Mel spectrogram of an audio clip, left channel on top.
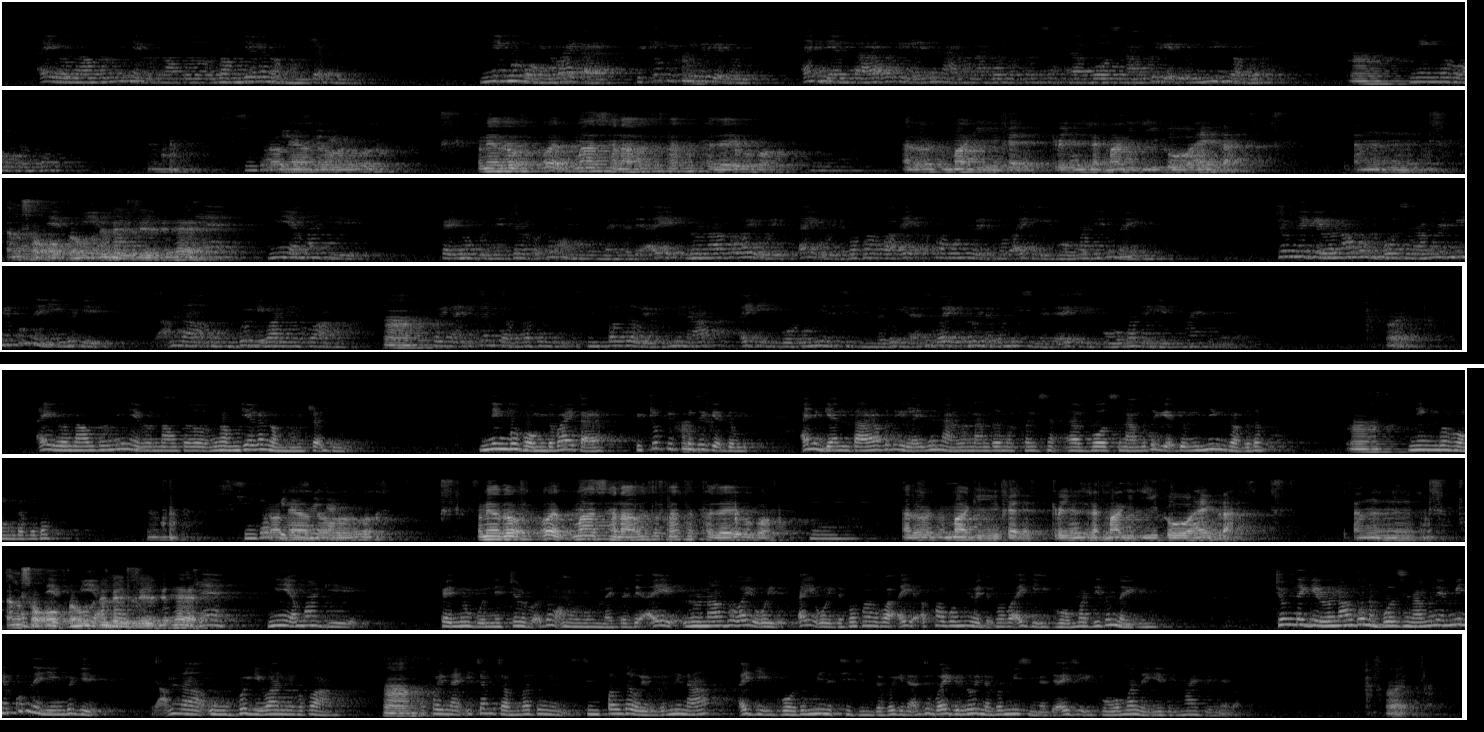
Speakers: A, on the right; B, on the right.
A: ꯑꯩ ꯔꯣꯅꯥꯜꯗꯣꯅꯤꯅꯦ ꯔꯣꯅꯥꯜꯗꯣ ꯉꯝꯒꯦꯔꯥ ꯉꯝꯃꯣꯏꯗ꯭ꯔꯥ ꯑꯗꯨꯝ ꯅꯤꯡꯕ ꯍꯣꯡꯗꯕ ꯍꯥꯏꯇꯥꯔꯦ ꯄꯤꯛꯇ꯭ꯔꯨ ꯄꯤꯛꯄꯗꯒꯤ
B: ꯎꯝ
A: ꯑꯗꯨꯝ ꯑꯩꯅ ꯒ꯭ꯌꯥꯟ ꯇꯥꯔꯕꯗꯒꯤ ꯂꯩꯗꯅ ꯔꯣꯅꯥꯜꯗꯣꯅ ꯐꯣꯟ ꯕꯣꯜ ꯁꯅꯕꯗꯒꯤ ꯑꯗꯨꯝ ꯅꯤꯡꯈ꯭ꯔꯕꯗꯣ ꯎꯝ
B: ꯑꯥ
A: ꯅꯤꯡꯕ ꯍꯣꯡꯗꯕꯗ‌ꯣ
B: ꯎꯝ
A: ꯁꯤꯟꯗꯣꯛꯄꯤꯗꯕ
B: ꯔꯣꯅ‌ꯦꯜꯗ‌ꯣꯗꯨꯕꯨ
A: ꯍꯥꯏꯇꯥꯔꯦ
B: ꯍ‌ꯣꯅ‌ꯦꯜꯗ‌ꯣ ꯍꯣꯏ ꯃꯥ ꯁꯥꯟꯅꯕꯁꯨ ꯈꯔ ꯐꯖꯩꯌꯦꯕꯀꯣ
A: ꯎꯝ
B: ꯑꯗꯨ ꯑꯣꯏꯁꯨ ꯃꯥꯒꯤ ꯀ ꯀꯔꯤ ꯍꯥꯏꯁꯤꯔ ꯃꯥꯒꯤ ꯏꯒꯣ ꯍꯥꯏꯒꯗ꯭ꯔꯥ ꯈꯤꯇꯪ ꯈꯤꯇꯪ
A: ꯑꯗꯨꯗꯤ
B: ꯁꯣ ꯑꯣꯐ
A: ꯃꯤ
B: ꯇꯧꯕꯗꯤ
A: ꯑꯃꯒꯤ
B: ꯂꯩꯗꯤ ꯂꯩꯕꯅꯤꯍ‌ꯦ
A: ꯑꯦ ꯃꯤ ꯑꯃꯒꯤ ꯀꯩꯅꯣꯕꯨ ꯅꯦꯆꯔꯕꯨ ꯑꯗꯨꯝ ꯑꯃꯥꯃꯝ ꯂꯩꯇ꯭ꯔꯗꯤ ꯑꯩ ꯔꯣꯅꯥꯜꯗꯣ ꯑꯩ ꯑꯩ ꯑꯣꯏꯗꯕ ꯐꯥꯎꯕ ꯑꯩ ꯑꯐꯥꯎꯕ ꯃꯤ ꯑꯣꯏꯗꯕ ꯐꯥꯎꯕ ꯑꯩꯒꯤ ꯏꯒꯣ ꯑꯃꯗꯤ ꯑꯗꯨꯝ ꯂꯩꯒꯅꯤ ꯆꯨꯝꯅꯒꯤ ꯔꯣꯅꯥꯜꯗꯣꯅ ꯕꯣꯜ ꯁꯅꯥꯕꯅꯤ ꯃꯤꯅ ꯀꯨꯞꯅ ꯌꯦꯡꯕꯒꯤ ꯌꯥꯝꯅ ꯎꯕꯒꯤ ꯋꯥꯅꯦꯕꯀꯣ
B: ꯑꯥ
A: ꯑꯩꯈꯣꯏꯅ ꯏꯆꯝ ꯆꯝꯕ ꯑꯗꯨꯝ ꯁꯤꯝꯄꯜꯗ ꯑꯣꯏꯕꯅꯤꯅ ꯑꯩꯒꯤ ꯏꯒꯣꯗꯣ ꯃꯤꯅ ꯊꯤꯖꯤꯟꯗꯕꯒꯤꯅꯦ ꯑꯗꯨꯕꯨ ꯑꯩꯒ ꯂꯣꯏꯅꯕ ꯃꯤꯁꯤꯡꯅꯗꯤ ꯑꯩꯁꯦ ꯏꯒꯣ ꯑꯃ ꯂꯩꯌꯦ ꯑꯗꯨꯝ ꯍꯥꯏꯗꯣꯏꯅꯦꯕ
B: ꯍꯣꯏ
